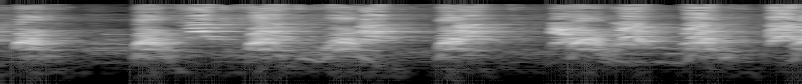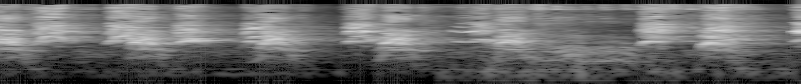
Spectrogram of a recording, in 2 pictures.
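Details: Dog barking steadily, about fourteen sharp, loud barks packed into eight seconds at a brisk, fairly even pace of roughly two per second, with no other sounds standing out.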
